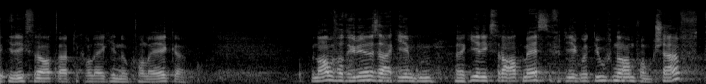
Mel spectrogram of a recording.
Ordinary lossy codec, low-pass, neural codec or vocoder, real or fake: none; 14.4 kHz; vocoder, 44.1 kHz, 128 mel bands, Pupu-Vocoder; fake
